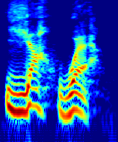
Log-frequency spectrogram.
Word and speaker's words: Yahweh: feel is pronounced a breathy Yahweh.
